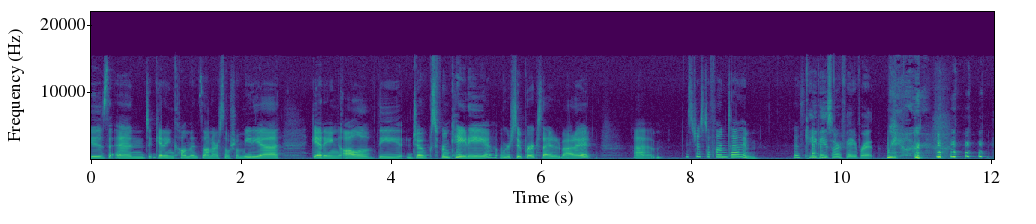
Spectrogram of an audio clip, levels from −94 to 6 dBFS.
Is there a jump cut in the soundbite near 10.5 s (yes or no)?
yes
